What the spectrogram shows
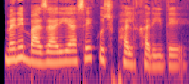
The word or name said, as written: बाज़ारिया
